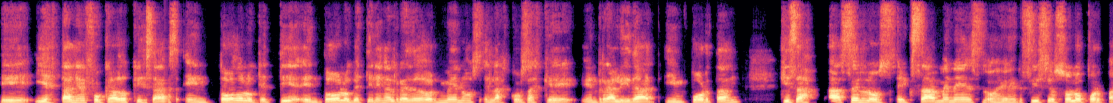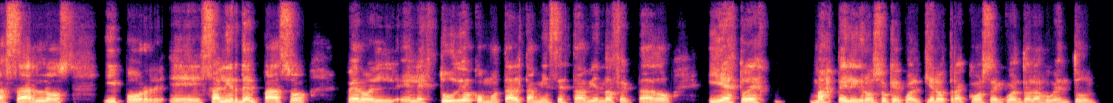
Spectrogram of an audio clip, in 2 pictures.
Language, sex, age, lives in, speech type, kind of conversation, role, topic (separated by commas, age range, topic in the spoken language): Spanish, male, 30-34, United States, conversation, podcast, guest, ¿Cómo cuidar la salud mental con tanta exposición digital?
